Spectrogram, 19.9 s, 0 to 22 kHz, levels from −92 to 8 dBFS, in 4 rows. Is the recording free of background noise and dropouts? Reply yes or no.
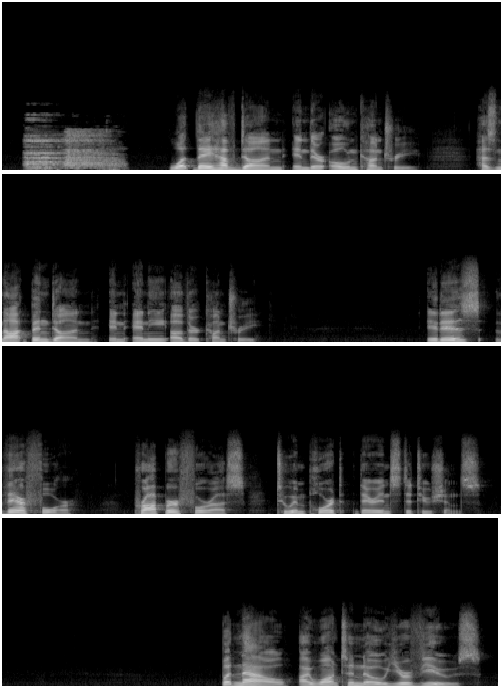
no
